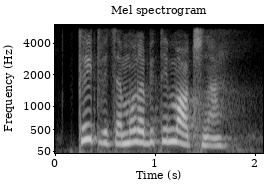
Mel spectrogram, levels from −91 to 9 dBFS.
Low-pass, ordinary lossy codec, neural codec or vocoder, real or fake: 5.4 kHz; none; codec, 16 kHz in and 24 kHz out, 0.9 kbps, LongCat-Audio-Codec, fine tuned four codebook decoder; fake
